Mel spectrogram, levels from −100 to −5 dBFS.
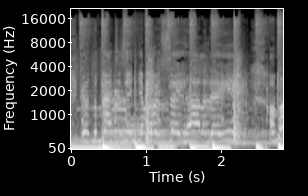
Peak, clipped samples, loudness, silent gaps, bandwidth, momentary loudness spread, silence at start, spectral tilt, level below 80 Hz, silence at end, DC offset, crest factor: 0 dBFS; under 0.1%; -18 LUFS; none; 18.5 kHz; 8 LU; 0 s; -6.5 dB/octave; -18 dBFS; 0 s; under 0.1%; 16 dB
